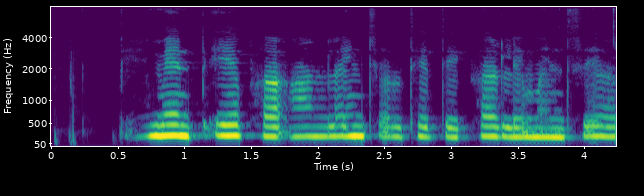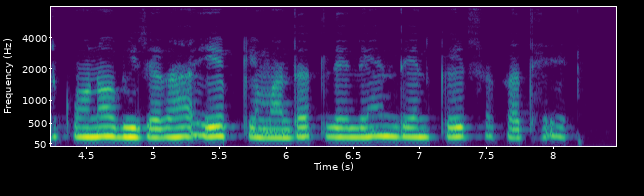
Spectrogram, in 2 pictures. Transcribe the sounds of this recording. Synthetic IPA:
peːmẽɳʈeːphəʔaːnlaːɪnt͡ʃəlt̪et̪eːkʰəɾleːmənseɔɾkoːnobʱid͡ʒəɡaɦeːp̚keməd̪əd̪leleːnd̪eːnkəɾsəkət̪ɦɛː

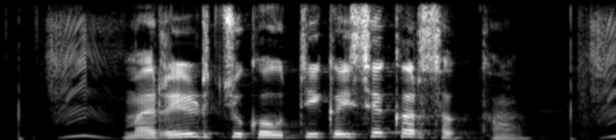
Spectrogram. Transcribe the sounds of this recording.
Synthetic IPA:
mɛ̃ːɾeːɽt͡ʃʊkəʊt̪ikəɪsekəɾsək̚t̪ɦũː

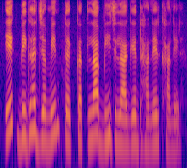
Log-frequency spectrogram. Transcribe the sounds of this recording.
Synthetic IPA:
ekbiɡʱət̪d͡ʒəmint̪əjkət̪labid͡ʒlaɡed̪ʱaneɾkʰaneɾ

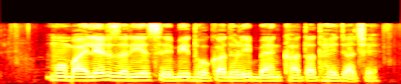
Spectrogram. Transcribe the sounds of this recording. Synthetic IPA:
moːbaːɪleːɾzəɾiesebʱid̪ʱoːkad̪ʱəɽibɛ̃ːŋkʰːaːt̪at̪ʰəed͡ʒaːt͡ʃʰeː

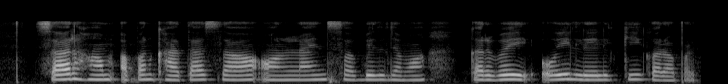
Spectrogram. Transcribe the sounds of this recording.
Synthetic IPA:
səɾɦəmə̰pənkʰaːt̪asaɔːnlaːɪnsəbɪld͡ʒəma | kəɾbəioːileːlkikəɾapə̰ɽt̪

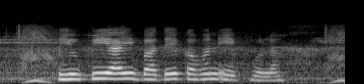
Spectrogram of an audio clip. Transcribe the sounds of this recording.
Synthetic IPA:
juːpiaːibəd̪ekəbəneːkɦoːla

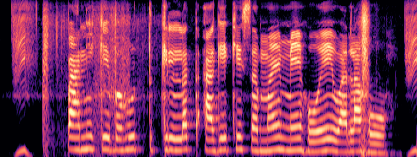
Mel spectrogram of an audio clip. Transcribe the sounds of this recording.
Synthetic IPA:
paːnikebəɦʊt̪kɪlːət̪aːɡekesəməjmẽɦoːeʋaːlaɦoː

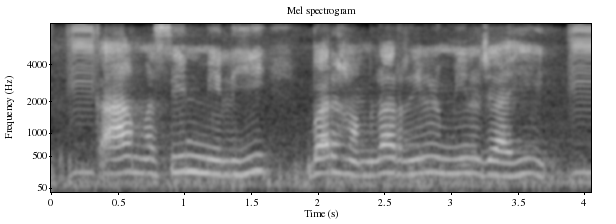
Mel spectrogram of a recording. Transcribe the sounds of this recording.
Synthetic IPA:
kaməsinmilɦibəɾɦəmlaɾiɽmild͡ʒaɦi

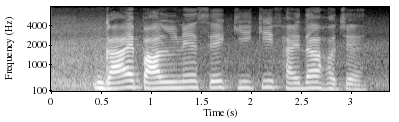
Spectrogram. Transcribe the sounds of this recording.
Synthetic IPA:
ɡaːjepaːlnesekikifʰaːɪd̪aɦoːt͡ʃɛː

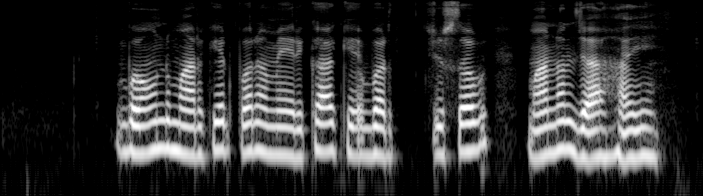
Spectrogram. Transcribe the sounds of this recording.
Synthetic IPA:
baʊɳɖmaːɾkeːʈpəɾəmeːɾɪkakebəɾ | t͡ʃusəb | maːnəld͡ʒaɦəi

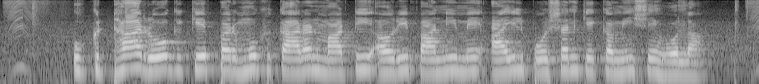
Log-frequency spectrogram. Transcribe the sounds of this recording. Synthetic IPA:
ʊkʈʰaɾoːɡkepəɾəmʊkʰkaːɾəɽ̃maːʈiɔːɾipaːnimẽʔaːɪlpoːʃənkekəmiʃeɦoːlaː

